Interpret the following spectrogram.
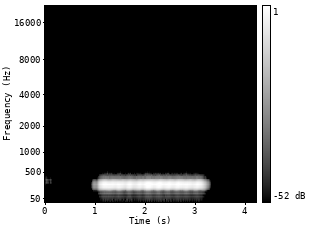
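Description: A single steady, nearly pure low tone in the soundtrack, starting about a second in and held for a little over two seconds before cutting off.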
